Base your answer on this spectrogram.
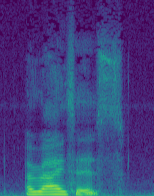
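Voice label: "arises", US English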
